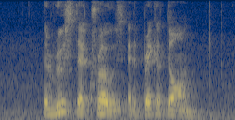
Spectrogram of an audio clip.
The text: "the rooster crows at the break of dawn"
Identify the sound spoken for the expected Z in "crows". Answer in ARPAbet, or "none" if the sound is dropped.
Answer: Z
